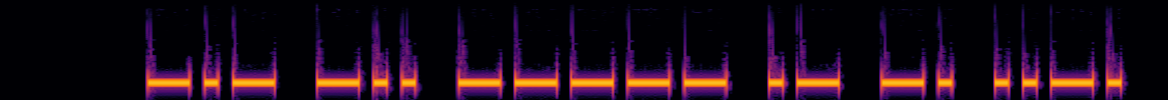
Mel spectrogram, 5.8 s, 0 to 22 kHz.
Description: Morse code, heard as a keyed tone, about 17 wpm, 700 Hz. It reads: KD0ANF
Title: USA Callsign DE Callsign - 6 Characters - 17wpm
